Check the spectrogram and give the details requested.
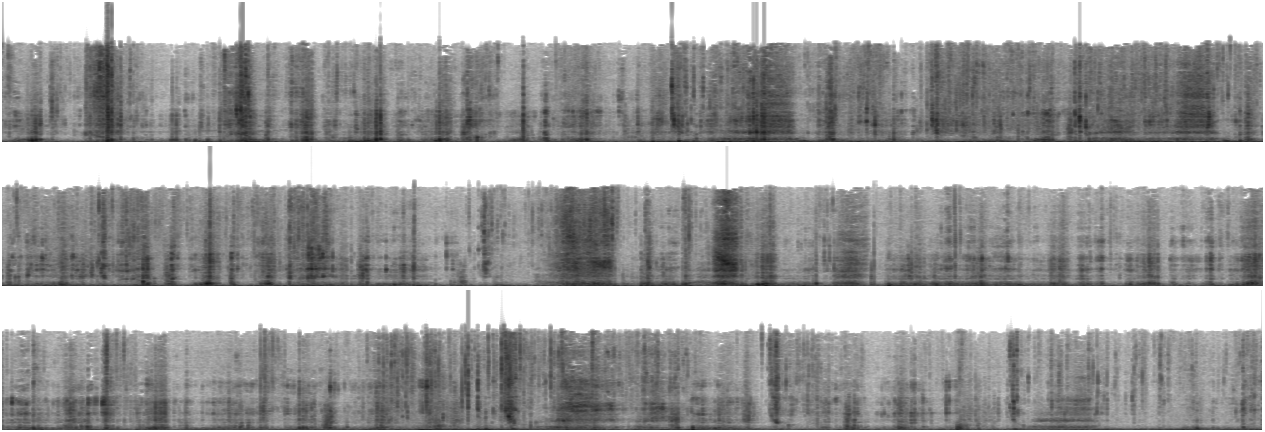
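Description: Close-miked eating: crunchy chewing and wet mouth sounds, with a dense run of sharp clicks and crackles throughout.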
